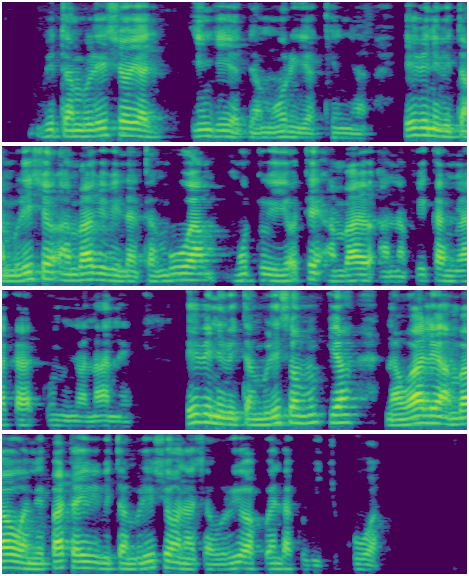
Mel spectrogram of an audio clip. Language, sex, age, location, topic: Swahili, male, 36-49, Wajir, government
